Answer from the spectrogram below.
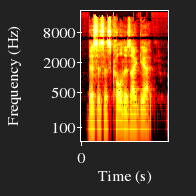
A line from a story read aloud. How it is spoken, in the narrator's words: I said cheerfully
